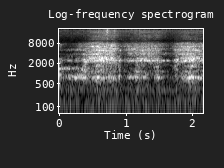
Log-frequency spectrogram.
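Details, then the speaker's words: 1978 Dodge step-side truck wheel turning with a light, high-pitched rasp swelling and fading as the brake pads and caliper drag on the rotor, after fitting a rim that clears the calipers. "That that slight grinding sound you can hear is the the caliper on the brake pads."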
